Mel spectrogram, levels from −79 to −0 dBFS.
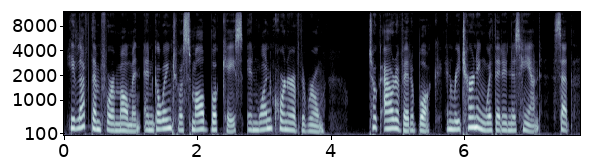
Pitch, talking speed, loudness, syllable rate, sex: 205 Hz, 250 wpm, -18 LUFS, 5.9 syllables/s, female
